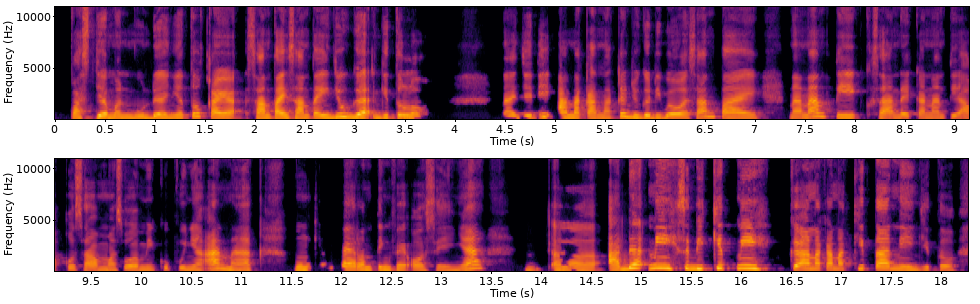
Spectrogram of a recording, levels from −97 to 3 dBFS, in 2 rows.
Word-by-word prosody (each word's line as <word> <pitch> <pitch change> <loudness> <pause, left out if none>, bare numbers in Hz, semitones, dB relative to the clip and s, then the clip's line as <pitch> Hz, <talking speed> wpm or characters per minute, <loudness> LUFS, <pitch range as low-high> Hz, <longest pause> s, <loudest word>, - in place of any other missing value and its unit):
pas 210 0 -1
jaman 200 -1 +4
mudanya, 195 +2 0
tuh, 315 +6 -1
kayak 220 -6 +2
santai-santai 220 0 +2
juga 265 -3 +5
gitu, 230 +1 0
loh. 200 -2 -2 0.8
Nah, 205 0 -1
jadi, 210 +9 -3
anak-anaknya 235 +1 +1
juga 225 -2 +2
dibawa 200 -1 +1
santai. 250 -4 0 0.3
Nah, 205 0 0
nanti, 255 -4 -1
seandaikan 200 -1 -3
nanti 200 +1 -7
aku 200 0 -6
sama 195 -1 -4
suamiku 190 -1 -5
punya 190 -1 -6
anak, 230 -6 0 0.4
mungkin 235 +10 -3
parenting 240 -5 0
VOC-nya, 205 - -2 0.7
eee, 220 -2 -2 0.2
ada 265 +10 +6 0.2
nih, 355 -1 +6
sedikit, 330 +2 +2
nih, 325 -1 +5 0.2
ke 295 - +4
anak-anak 275 -1 +2
kita, 295 0 +3
nih, 270 -2 -2 0.2
gitu. 200 -3 -7
225 Hz, 120 wpm, -21 LUFS, 200-275 Hz, 0.8 s, ada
